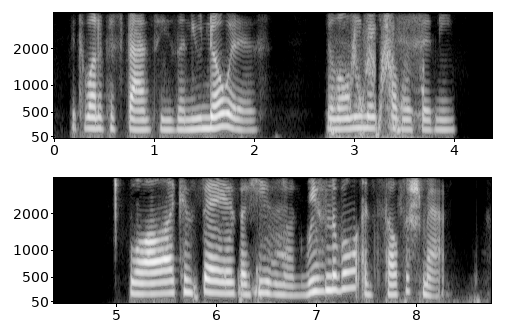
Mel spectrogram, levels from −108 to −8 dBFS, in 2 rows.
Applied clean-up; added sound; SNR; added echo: neural mask model Resemble Enhance denoiser.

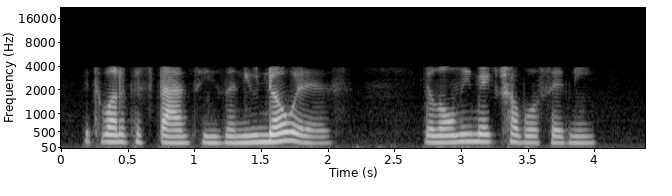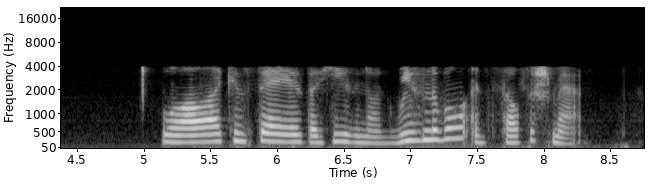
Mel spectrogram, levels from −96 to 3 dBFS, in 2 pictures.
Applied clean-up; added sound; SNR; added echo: none; none; none; none.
